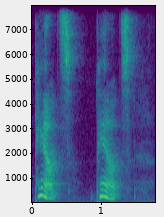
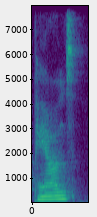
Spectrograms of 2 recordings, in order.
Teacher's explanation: the S sound here not z sound and second of all the vowel and the um the n Sound are much shorter in pants than they are in pans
